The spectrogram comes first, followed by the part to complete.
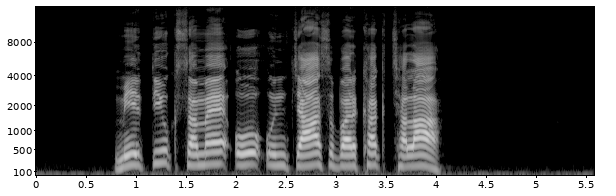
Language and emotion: Maithili, neutral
